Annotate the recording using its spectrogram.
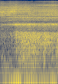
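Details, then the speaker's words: Dental hygienist cleaning a coworker's teeth: a steady hissing spray of filtered water lasting about a second from a dental air-water syringe during the cleaning. "Oh, good thing it's just our nice filtered water. It's from Fiji."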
